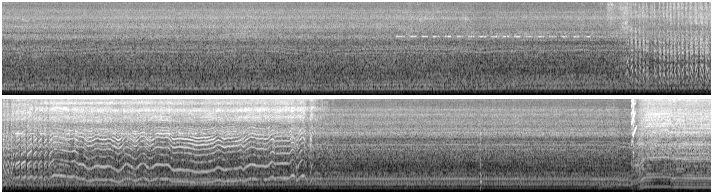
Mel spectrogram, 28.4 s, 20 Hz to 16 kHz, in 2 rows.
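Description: Wood-Mizer LT40 Hydraulic portable sawmill running steadily, with a louder, wavering whine for several seconds in the middle. A sharp click comes near the end, and the machine runs louder again as its pitch shifts.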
